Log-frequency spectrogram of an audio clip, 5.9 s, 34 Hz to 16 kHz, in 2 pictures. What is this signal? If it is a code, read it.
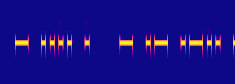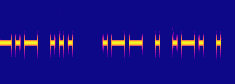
Morse code, heard as a keyed tone, about 22 wpm, 700 Hz. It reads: THE TALKS WERE
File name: practice / 22wpm / Sentences with 8-Word Phrases - 22wpm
